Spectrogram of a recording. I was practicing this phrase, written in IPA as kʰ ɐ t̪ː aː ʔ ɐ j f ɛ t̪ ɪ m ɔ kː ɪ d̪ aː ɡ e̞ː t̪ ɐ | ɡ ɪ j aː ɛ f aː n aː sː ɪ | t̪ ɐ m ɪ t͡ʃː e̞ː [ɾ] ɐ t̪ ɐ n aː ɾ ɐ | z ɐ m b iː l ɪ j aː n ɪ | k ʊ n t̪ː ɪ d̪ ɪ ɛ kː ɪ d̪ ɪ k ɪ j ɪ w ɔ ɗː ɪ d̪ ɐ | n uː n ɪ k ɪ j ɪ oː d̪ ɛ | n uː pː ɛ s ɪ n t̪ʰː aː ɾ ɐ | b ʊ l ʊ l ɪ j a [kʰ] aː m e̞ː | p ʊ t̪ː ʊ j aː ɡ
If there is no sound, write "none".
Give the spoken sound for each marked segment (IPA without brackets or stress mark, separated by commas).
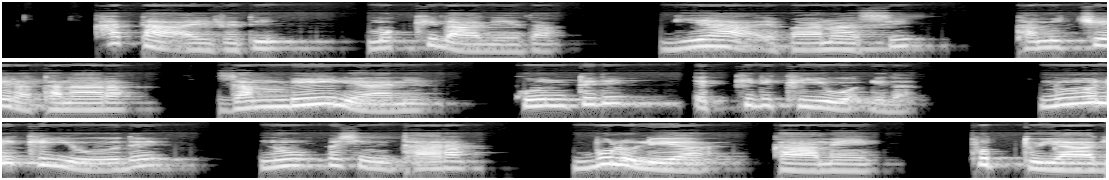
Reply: ɾ, k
